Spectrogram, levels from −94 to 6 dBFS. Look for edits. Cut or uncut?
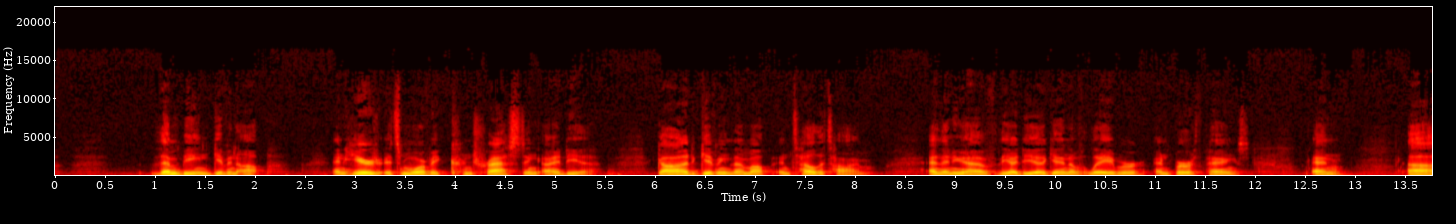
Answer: uncut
